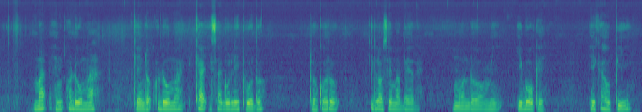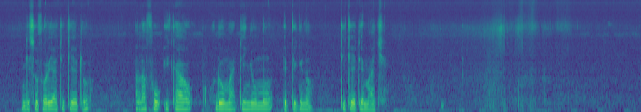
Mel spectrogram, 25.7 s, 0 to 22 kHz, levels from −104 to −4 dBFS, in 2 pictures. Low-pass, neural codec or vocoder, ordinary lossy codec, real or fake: none; vocoder, 44.1 kHz, 128 mel bands, Pupu-Vocoder; none; fake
